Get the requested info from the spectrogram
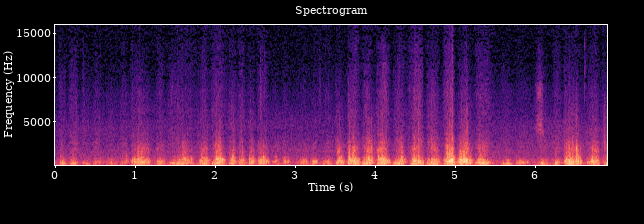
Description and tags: waxing surfboard
Waxing a surfboard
